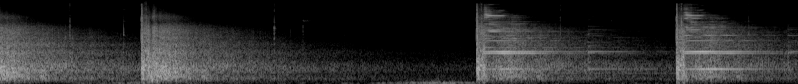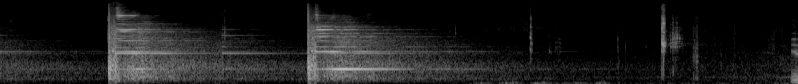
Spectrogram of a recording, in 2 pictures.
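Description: Five loud, sharp 10mm pistol shots from a SIG Sauer P220 Legion, spaced a few seconds apart, each with a ringing metallic clang and a long decaying echo, then a few fainter clicks at the end.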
